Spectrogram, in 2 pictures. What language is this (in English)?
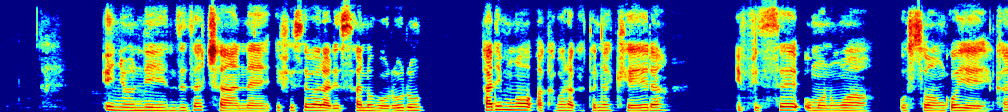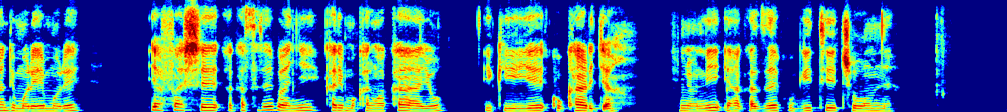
Rundi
